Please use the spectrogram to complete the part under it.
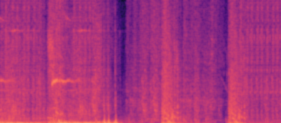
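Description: Loud, continuous automatic gunfire from a shooter video game, with dense overlapping shots and two brief gaps in the barrage.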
